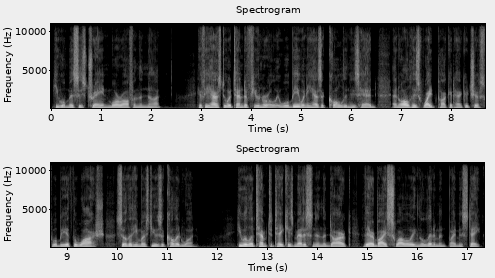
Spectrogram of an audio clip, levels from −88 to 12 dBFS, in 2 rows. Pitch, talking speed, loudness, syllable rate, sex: 125 Hz, 215 wpm, -20 LUFS, 5.7 syllables/s, male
